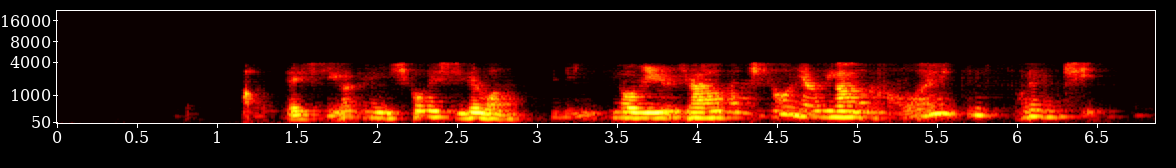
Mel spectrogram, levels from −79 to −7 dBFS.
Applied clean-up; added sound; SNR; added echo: neural mask model DeepFilterNet 3.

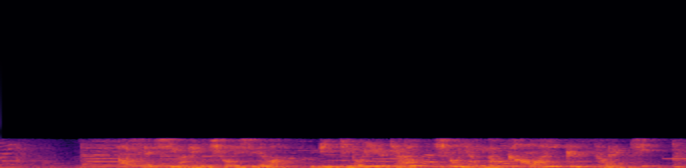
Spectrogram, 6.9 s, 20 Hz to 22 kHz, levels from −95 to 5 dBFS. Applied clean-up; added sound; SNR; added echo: none; Bird; 20 dB; reverberation time 0.9 s.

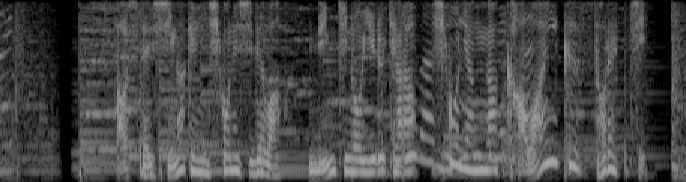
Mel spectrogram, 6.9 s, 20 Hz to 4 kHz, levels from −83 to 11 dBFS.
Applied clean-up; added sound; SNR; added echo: none; none; none; none.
